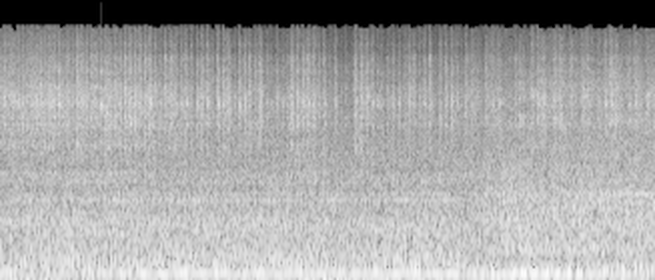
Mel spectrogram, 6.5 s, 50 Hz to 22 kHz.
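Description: GMC Jimmy's newly installed 4.3 L V6 running steadily just after start-up, through a fresh custom exhaust with a MagnaFlow three-chamber muffler. Over it comes a squealing and clanging from a starter that needs shimming: after engaging it does not retract fully, so the flywheel rubs on the starter gear.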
